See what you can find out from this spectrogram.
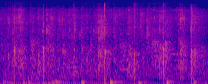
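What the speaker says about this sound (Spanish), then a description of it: "Muéstrale con tu aplauso tu gratitud." A church congregation applauding during a sermon, scattered clapping with irregular sharper claps and a voice running underneath.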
